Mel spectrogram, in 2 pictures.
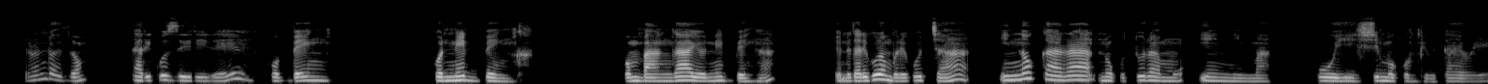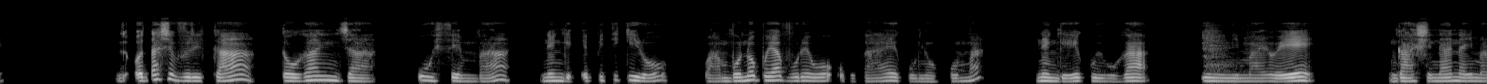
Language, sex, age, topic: Oshiwambo, female, 25-35, finance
